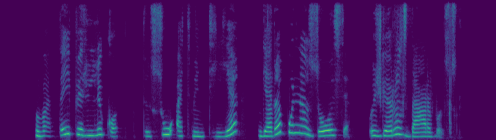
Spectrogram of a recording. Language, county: Lithuanian, Panevėžys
